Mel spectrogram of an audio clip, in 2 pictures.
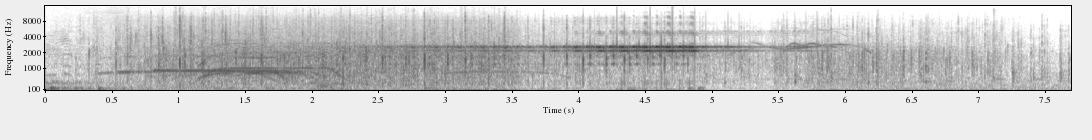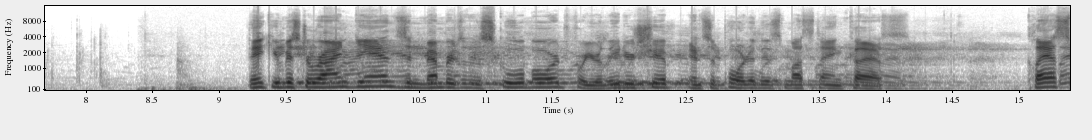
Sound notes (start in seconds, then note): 0.0 audience applauding; 0.3 audience cheering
